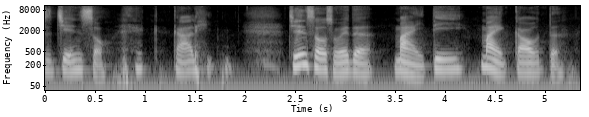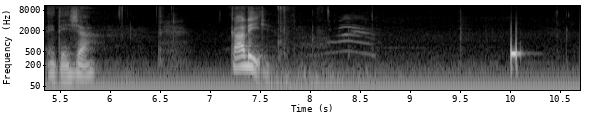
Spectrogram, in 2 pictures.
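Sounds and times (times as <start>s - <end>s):
speech: 0.0s - 5.9s, 7.2s - 7.6s
low hum: 0.0s - 10.6s
cat meowing: 8.1s - 8.8s.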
